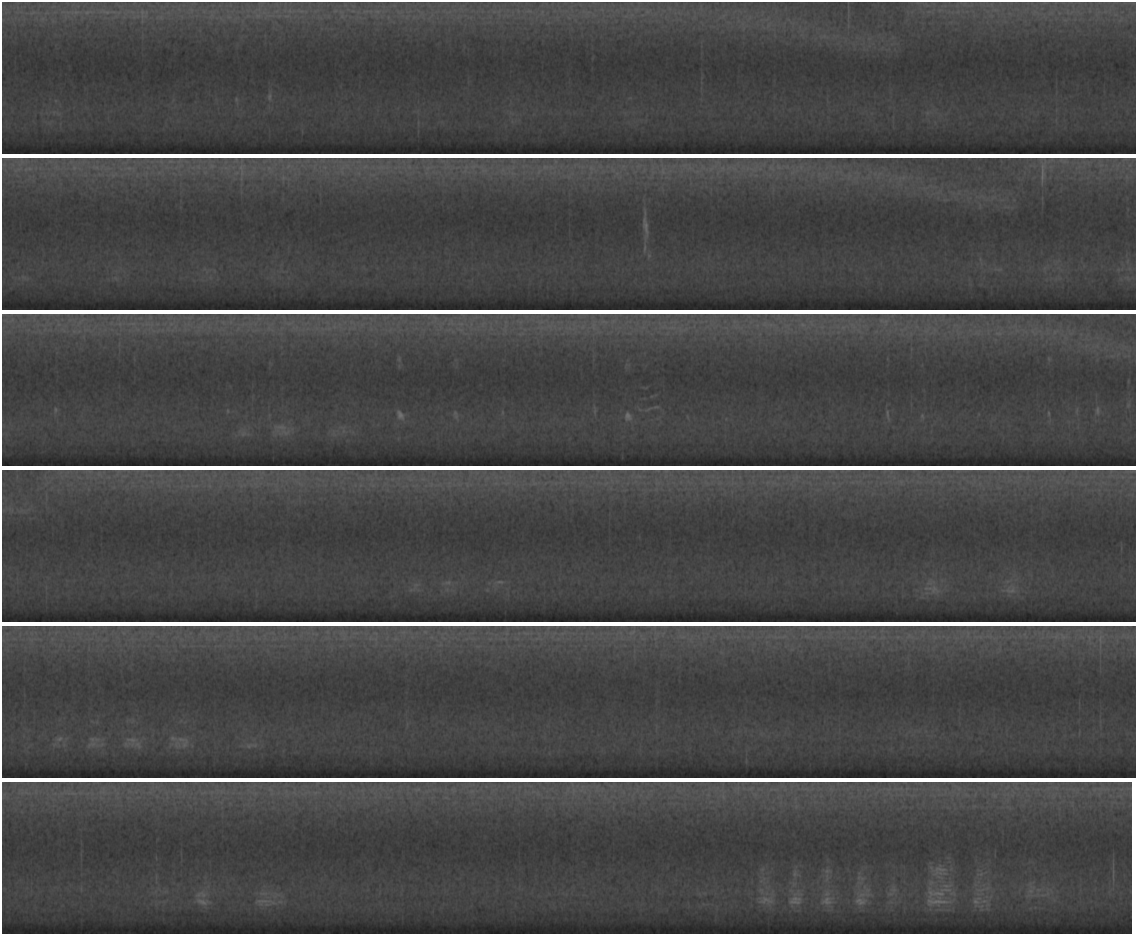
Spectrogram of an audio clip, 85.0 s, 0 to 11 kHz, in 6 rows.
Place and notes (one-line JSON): {"title": "茅埔坑溼地, 南投縣埔里鎮桃米里 - Rainy Day", "date": "2015-08-11 16:09:00", "description": "Bird calls, Rainy Day\nZoom H2n MS+XY", "latitude": "23.94", "longitude": "120.94", "altitude": "470", "timezone": "Asia/Taipei"}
